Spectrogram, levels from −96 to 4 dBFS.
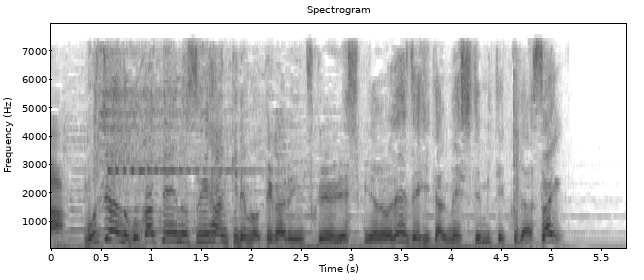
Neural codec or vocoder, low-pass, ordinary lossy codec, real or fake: none; 7.2 kHz; AAC, 48 kbps; real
